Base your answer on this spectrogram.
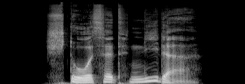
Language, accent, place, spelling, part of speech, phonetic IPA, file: German, Germany, Berlin, stoßet nieder, verb, [ˌʃtoːsət ˈniːdɐ], De-stoßet nieder.ogg
- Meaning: second-person plural subjunctive I of niederstoßen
